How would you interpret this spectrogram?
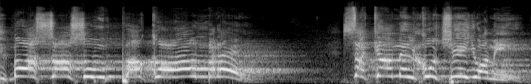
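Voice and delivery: high, drawn-out shouted dare; angry challenge. Acted. Pastor challenging the thief who threatened girls, angry shout. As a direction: shout the insult slowly and dare him.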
